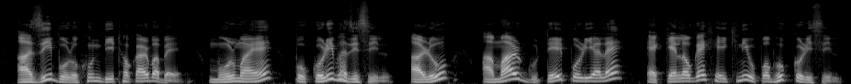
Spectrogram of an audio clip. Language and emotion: Assamese, happy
